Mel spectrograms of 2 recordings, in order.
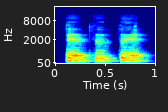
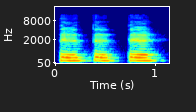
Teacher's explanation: Eu tenho que ter eh tã, a minha ponta de língua encostando lá em cima dos alvéolos. Por isso que ele é um som alveolar.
